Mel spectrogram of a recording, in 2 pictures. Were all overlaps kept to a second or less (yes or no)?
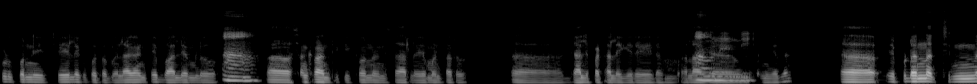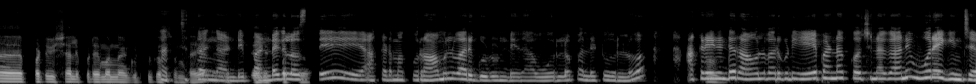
no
